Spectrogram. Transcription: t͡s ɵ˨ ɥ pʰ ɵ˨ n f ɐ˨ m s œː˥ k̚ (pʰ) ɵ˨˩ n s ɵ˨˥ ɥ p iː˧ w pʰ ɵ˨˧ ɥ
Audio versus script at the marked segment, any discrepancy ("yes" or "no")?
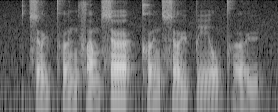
no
